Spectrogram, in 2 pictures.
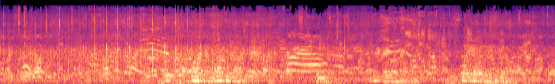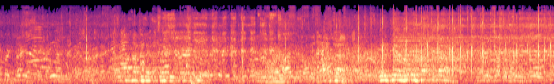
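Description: A large crowd of men and women talks and shouts outdoors close by.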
